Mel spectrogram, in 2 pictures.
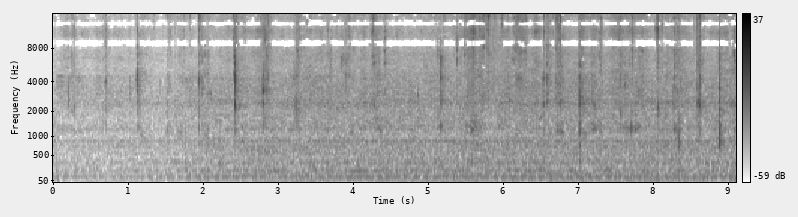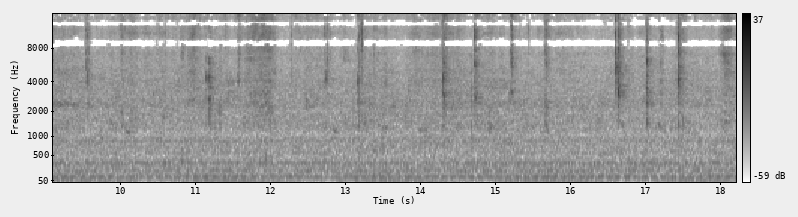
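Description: Close-up chewing and biting into a crispy-skinned fried chicken drumstick: scattered sharp crunches and mouth sounds over a steady low hum.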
